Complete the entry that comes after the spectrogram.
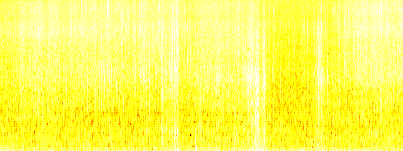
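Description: Long nails scratch the textured surface of a small pink mesh-covered synthetic scrub sponge held in both hands. A steady, bright crinkly scratching runs throughout, with a few sharper crackling scrapes standing out near the middle and end.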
